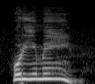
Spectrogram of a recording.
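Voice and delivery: high, loud bewildered question; startled and incredulous, pitch leaping up; astonished. A narrator's reading. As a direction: demand it in growing amazement. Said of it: "growing more and more astonished".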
